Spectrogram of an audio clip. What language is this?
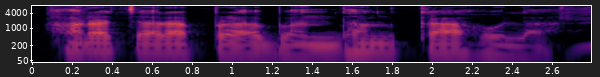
Bhojpuri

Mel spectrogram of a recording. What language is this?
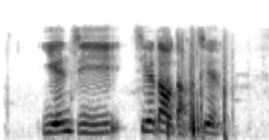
Chinese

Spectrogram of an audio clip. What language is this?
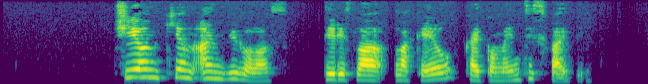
Esperanto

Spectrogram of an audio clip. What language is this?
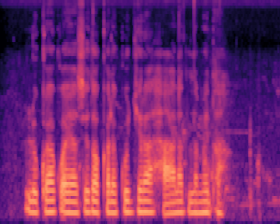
Somali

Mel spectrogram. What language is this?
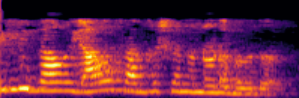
Kannada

